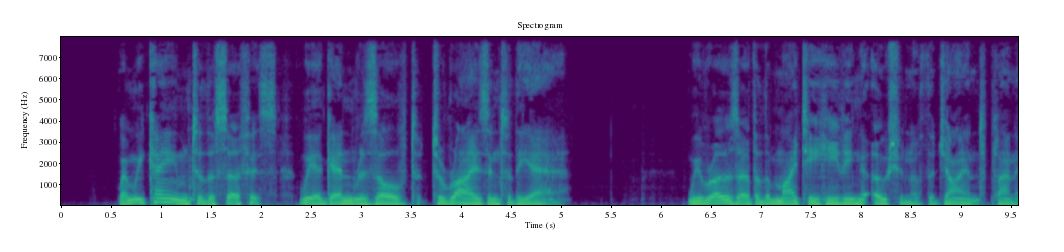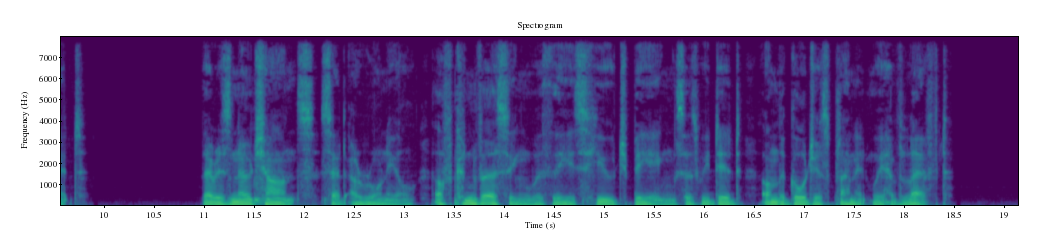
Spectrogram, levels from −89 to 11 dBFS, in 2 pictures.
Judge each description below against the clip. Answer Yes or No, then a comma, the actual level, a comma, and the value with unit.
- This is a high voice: No, low, 105 Hz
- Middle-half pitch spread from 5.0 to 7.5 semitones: Yes, wide, 5.4 semitones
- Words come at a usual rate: Yes, average, 155 wpm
